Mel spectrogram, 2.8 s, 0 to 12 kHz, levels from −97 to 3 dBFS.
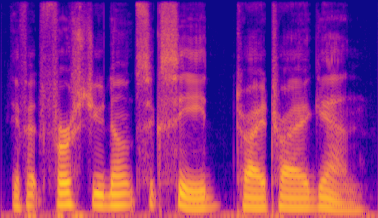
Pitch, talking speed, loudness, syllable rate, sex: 110 Hz, 190 wpm, -17 LUFS, 4.4 syllables/s, male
